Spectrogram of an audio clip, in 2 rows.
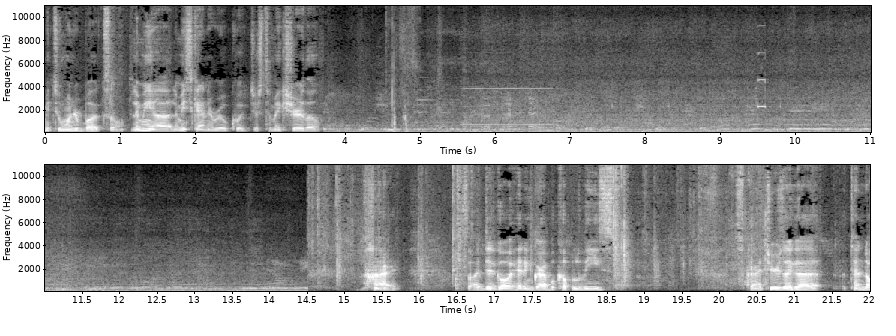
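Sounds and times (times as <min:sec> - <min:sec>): indistinct voices: 0:03.7 - 0:14.6
low hum: 0:03.7 - 0:14.6
short electronic beep: 0:05.0 - 0:06.9, 0:09.4 - 0:09.8.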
